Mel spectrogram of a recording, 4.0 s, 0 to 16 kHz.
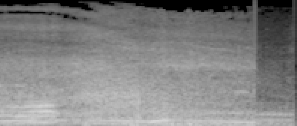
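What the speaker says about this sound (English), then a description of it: "You kind of know what sort of revs you're at." A 414 bhp BMW E92 M3 engine hums and revs steadily from inside the car, with the pitch rising and falling slightly under continuous road and cabin noise.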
